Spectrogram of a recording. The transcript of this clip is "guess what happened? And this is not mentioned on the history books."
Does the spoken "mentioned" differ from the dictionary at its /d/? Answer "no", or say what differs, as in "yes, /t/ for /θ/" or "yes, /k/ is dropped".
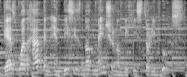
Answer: yes, /d/ is dropped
